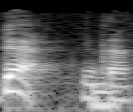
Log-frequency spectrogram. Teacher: The tongue is here. We have the tip of the tongue actually touches that part, which is the back side of the teeth. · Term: stop sound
